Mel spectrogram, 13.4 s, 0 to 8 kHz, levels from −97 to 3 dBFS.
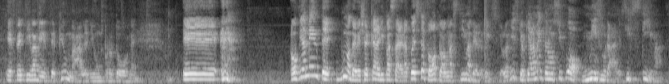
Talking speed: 135 wpm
